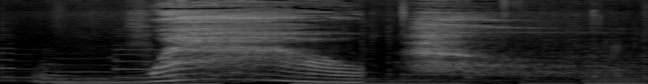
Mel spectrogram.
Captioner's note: sighs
